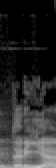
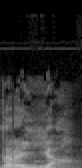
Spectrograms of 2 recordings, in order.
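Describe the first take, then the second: First: The middle syllable is a short 'ri'. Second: The middle syllable is a long 'rai'. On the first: The speaker calls it wrong. "ये दरिया नहीं है" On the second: The speaker calls it right. "इसको pronounce करते हैं दरैया"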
